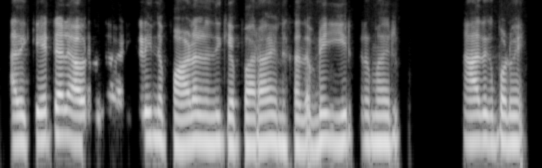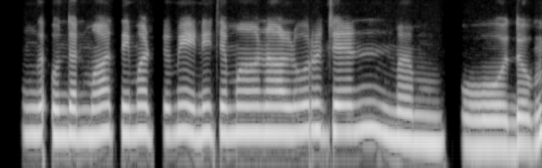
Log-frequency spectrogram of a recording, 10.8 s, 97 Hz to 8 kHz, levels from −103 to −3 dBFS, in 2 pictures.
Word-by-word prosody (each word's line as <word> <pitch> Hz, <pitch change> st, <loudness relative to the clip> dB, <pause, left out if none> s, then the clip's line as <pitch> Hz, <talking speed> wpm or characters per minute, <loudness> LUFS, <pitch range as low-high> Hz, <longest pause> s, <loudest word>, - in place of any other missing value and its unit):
அதை 190 Hz, 0 st, +2 dB
கேட்டாலே 220 Hz, +2 st, +3 dB
அவர் 190 Hz, 0 st, +1 dB
வந்து 205 Hz, +3 st, -17 dB
அடிக்கடி 205 Hz, +3 st, -2 dB
இந்த 205 Hz, -, +1 dB
பாடல் 190 Hz, +2 st, +3 dB
வந்து 190 Hz, +1 st, +1 dB
கேட்பாரா, 180 Hz, 0 st, +2 dB
எனக்கு 180 Hz, -1 st, -1 dB
அது 175 Hz, -, 0 dB
அப்படியே 200 Hz, +3 st, +1 dB
ஈர்க்கிற 195 Hz, -1 st, -3 dB
மாரி 190 Hz, 0 st, +3 dB
இருக்கும். 200 Hz, -, -10 dB, 0.5 s
நா -, -, -3 dB
அதுக்கு 195 Hz, -1 st, 0 dB
பாடுவேன், 190 Hz, -1 st, +1 dB, 0.4 s
"உங்க 235 Hz, 0 st, -1 dB, 0.2 s
உந்தன் 225 Hz, 0 st, 0 dB
வார்த்தை 245 Hz, 0 st, 0 dB
மட்டுமே 240 Hz, +1 st, -2 dB, 0.2 s
நிஜமானால், 245 Hz, 0 st, +1 dB
ஒரு 260 Hz, 0 st, +1 dB
ஜென்மம் 250 Hz, -6 st, 0 dB, 0.4 s
போதும்." 170 Hz, +1 st, 0 dB
205 Hz, 145 wpm, -23 LUFS, 190-240 Hz, 0.5 s, கேட்டாலே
